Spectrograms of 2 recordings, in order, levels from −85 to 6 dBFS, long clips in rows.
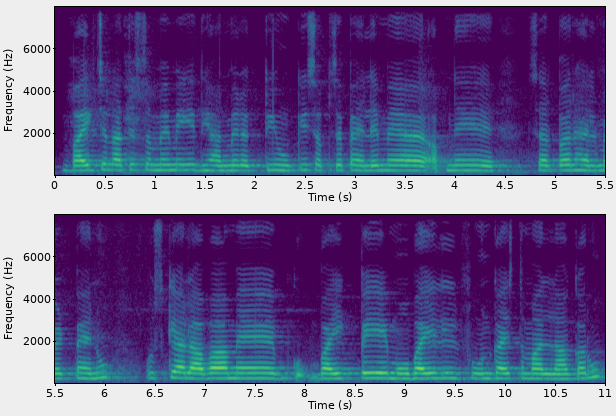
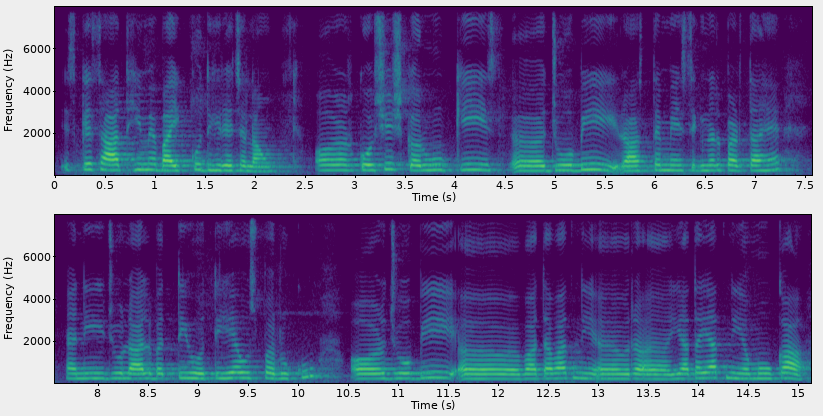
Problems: echo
